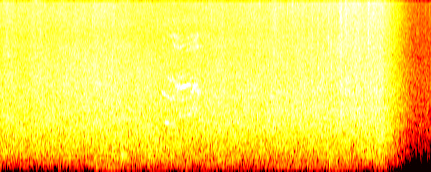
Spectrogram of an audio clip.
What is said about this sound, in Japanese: 波に飲まれて行っちゃえばいい。大きな波があなたを飲み込む。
